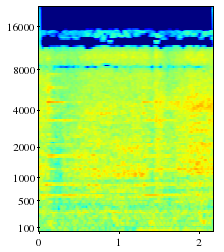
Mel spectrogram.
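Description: Denver & Rio Grande Western No. 340, a C-19 class 2-8-0 steam locomotive, venting steam low at its front in a loud, steady hiss.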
